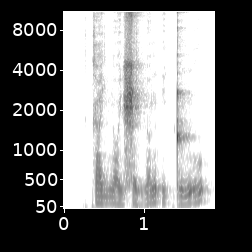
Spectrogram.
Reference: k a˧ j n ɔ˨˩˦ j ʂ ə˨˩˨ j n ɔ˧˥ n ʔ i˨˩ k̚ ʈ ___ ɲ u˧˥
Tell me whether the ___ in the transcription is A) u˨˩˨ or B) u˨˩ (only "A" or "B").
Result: A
